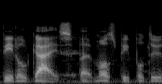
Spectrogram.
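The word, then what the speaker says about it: Betelgeuse: just come out somehow you know karmically I Beetle Juice I don't well it's technically Pro pronounced Beetle guys but most people do say Beetle Juice yeah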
